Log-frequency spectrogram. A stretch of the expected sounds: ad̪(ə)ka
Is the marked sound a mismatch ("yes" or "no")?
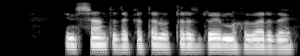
no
